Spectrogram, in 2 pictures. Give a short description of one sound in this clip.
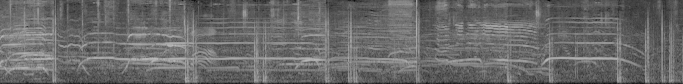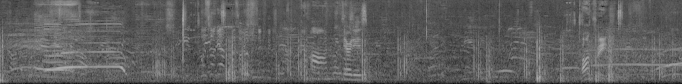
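Fireworks bang and crackle in the distance.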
